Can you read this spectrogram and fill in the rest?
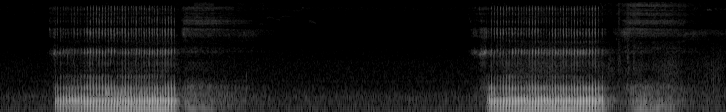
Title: Mommas boy snoring on my lap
